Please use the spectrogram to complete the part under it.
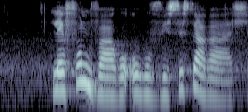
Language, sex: Swati, female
